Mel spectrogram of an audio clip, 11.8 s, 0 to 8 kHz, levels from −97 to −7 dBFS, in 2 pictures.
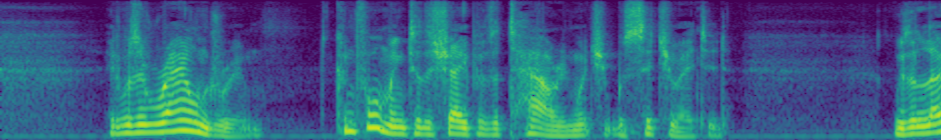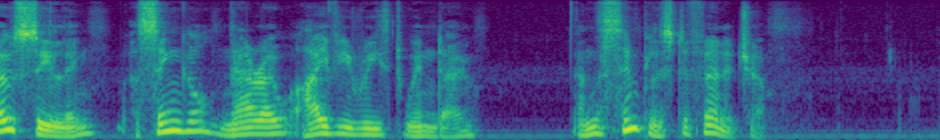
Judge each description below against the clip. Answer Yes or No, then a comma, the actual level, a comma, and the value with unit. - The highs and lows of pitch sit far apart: Yes, wide, 6.5 semitones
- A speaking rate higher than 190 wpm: No, average, 165 wpm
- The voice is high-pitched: No, medium, 140 Hz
